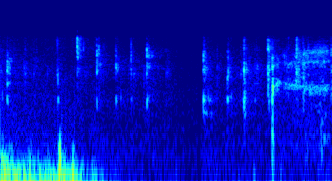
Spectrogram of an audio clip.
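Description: Typing on a computer keyboard: a quick run of key clicks, a short pause a little after the middle, then a few more keystrokes near the end.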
